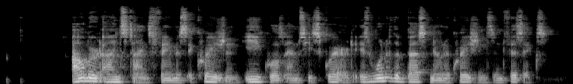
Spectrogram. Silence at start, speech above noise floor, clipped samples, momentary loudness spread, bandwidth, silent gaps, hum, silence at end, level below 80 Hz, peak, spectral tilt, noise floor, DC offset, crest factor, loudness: 0.7 s; 47 dB; under 0.1%; 7 LU; 16 kHz; none; none; 0.25 s; -54 dBFS; -2 dBFS; -4 dB/octave; -66 dBFS; under 0.1%; 18 dB; -19 LUFS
